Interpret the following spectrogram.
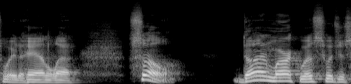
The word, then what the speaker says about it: Don Marquis: So, Don Marquis, which is how that's pronounced there, whenever a man tells you that he got rich through hard work, ask him who's.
